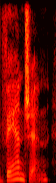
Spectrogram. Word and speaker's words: Vanjen: The writer's father has always pronounced the name Vanjen, which also according to Hawen Lie is the correct form.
